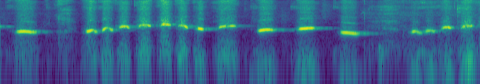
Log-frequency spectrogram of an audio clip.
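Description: A person whistles a tune, a string of clear, bright notes rising and falling in a steady melodic phrase, with short breaths between some notes and no talking.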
